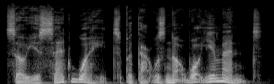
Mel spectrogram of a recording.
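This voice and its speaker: A man's voice: deep voice, very animated, moderate pace, slightly rough, dry recording, clean studio sound, exaggerated voice. A man voicing a pompous, menacing old alien commander who croons with sardonic deliberation in a sci-fi audiobook. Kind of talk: audiobook character acting.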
